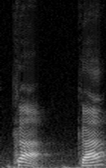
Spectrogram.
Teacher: pangkal lidah itu menyentuh langit-langit bagian yang keras. K. Ka ada hamznya ka. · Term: huruf kaf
